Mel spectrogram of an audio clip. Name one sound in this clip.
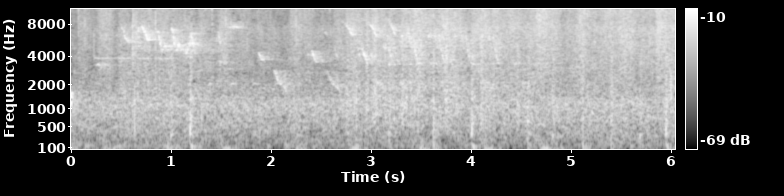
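Footsteps run over soft ground.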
